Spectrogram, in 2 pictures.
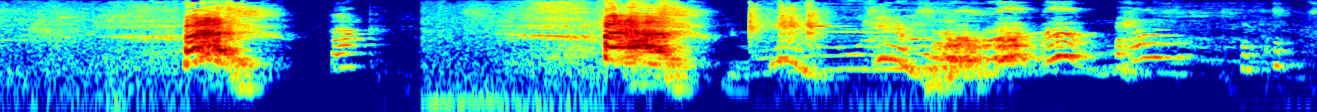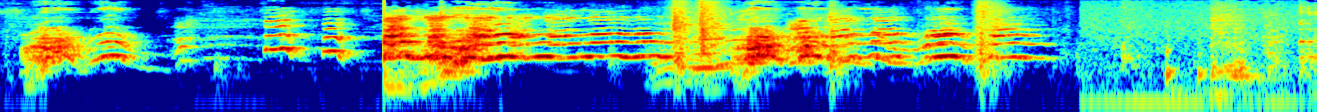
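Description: A dachshund barking twice in the first few seconds, then a long run of wavering howls and yelps.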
